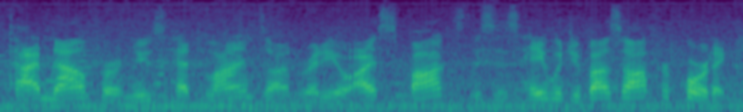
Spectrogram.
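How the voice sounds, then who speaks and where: An actor playing a dry small-town radio host reading weather and news in a comedy radio play. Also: male voice, mid-range voice, fast talker, loud music behind the voice, lightly acted, low-quality recording. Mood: deadpan. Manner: deadpan, dry.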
